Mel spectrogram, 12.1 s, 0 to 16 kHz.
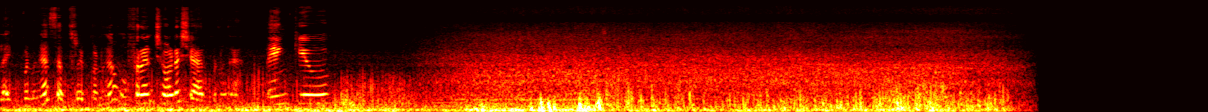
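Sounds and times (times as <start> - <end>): rumbling road noise: 0.0 - 10.4
wind buffeting microphone: 0.0 - 10.4.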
